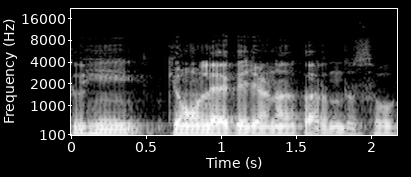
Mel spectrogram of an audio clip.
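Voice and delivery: usual speaking voice

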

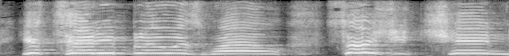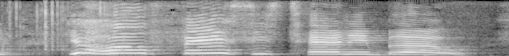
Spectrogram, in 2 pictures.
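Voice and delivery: screamed out, very high pitch. Mrs. Beauregard to her daughter Violet, who keeps chewing, screaming. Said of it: "screamed Mrs. Beauregard".

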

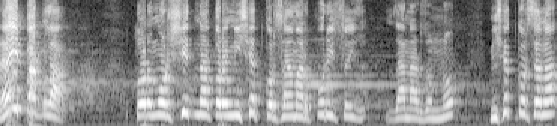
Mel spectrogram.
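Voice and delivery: loud, high, barked scolding tone. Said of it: "ইমাম সাহেব একটা ধমক দিলেন".

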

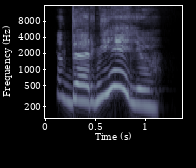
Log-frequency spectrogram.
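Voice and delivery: overdone, exaggeratedly joyful, cheerful call. Reading a first-person narrator greeting a man while offering a handshake: exaggeratedly joyful exclamation. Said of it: "Перебільшено радісно вигукнула я".

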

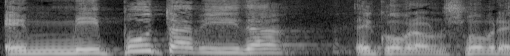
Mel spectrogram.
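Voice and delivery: stress on puta.

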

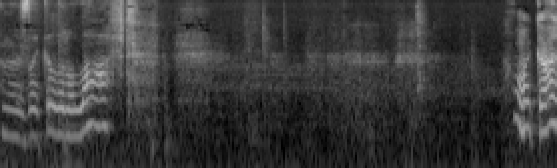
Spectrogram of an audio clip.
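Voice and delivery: out of breath. Giving a house tour while climbing the stairs, out of breath. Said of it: "I'm out of breath".

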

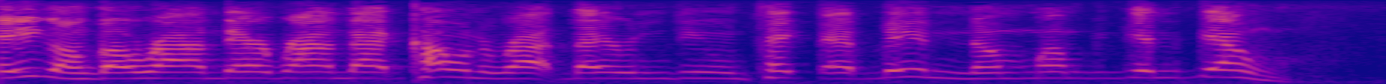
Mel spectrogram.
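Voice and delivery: high-pitched, put-on rural country accent. Imitating country coworkers where the speaker lives, country accent impression. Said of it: "my best impersonation of where I live at right now? Because they are country".

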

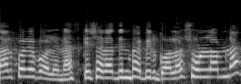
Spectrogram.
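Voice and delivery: high-pitched put-on woman's voice.

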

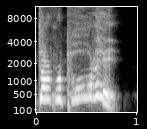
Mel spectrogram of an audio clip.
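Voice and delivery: play-acted screaming, high and urgent. Retelling shouting at a teammate not to report: retelling a scream. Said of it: "And I was screaming".

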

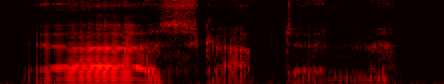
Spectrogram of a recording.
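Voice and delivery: slow, breathy, drawn-out whispered drawl. The men answer their captain in unison, drawling. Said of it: "The men drawled".

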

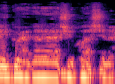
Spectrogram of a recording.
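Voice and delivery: creepy, low-pitched voice.

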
